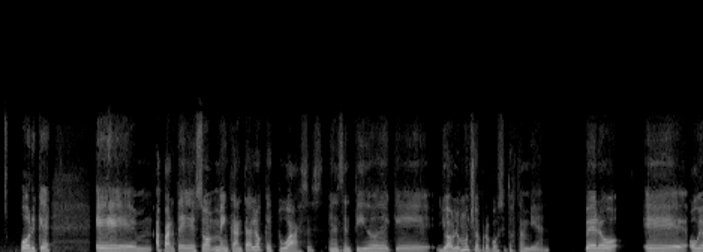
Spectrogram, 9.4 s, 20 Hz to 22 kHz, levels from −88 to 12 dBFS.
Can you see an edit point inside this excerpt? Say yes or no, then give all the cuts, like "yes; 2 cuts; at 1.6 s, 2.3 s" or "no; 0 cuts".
no; 0 cuts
